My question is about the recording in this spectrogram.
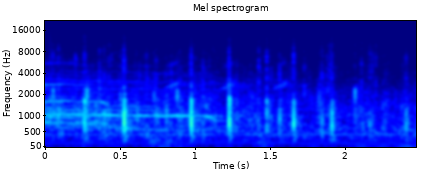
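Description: Audience applause thinning out to scattered single claps that die away.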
